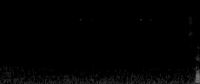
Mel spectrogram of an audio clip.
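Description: Near-quiet room tone with two faint computer mouse clicks, about a second and a second and a half in.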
